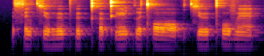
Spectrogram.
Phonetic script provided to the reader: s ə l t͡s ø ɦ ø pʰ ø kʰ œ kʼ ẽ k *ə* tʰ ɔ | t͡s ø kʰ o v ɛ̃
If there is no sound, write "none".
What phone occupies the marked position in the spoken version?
ə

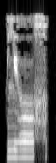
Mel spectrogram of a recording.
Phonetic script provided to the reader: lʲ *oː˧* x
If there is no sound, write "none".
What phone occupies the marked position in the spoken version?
oː˧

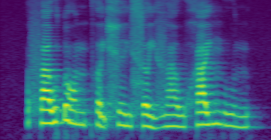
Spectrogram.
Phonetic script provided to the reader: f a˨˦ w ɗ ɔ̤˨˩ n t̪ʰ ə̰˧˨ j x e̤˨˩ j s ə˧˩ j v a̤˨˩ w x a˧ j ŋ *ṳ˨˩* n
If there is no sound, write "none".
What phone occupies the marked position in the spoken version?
ṳ˨˩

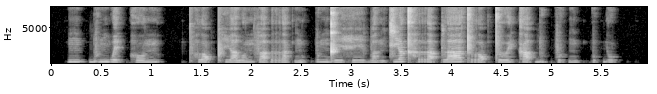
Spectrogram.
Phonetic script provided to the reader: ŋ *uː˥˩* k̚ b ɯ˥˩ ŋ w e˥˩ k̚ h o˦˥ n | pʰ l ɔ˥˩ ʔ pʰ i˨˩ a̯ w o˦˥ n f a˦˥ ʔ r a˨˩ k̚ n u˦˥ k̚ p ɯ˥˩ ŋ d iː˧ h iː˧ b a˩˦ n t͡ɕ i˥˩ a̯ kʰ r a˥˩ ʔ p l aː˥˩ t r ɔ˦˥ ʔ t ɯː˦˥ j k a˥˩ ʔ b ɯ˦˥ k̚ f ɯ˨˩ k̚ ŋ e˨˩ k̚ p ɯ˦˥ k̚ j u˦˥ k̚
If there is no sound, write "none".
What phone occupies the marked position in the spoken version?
u˥˩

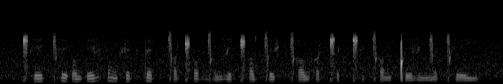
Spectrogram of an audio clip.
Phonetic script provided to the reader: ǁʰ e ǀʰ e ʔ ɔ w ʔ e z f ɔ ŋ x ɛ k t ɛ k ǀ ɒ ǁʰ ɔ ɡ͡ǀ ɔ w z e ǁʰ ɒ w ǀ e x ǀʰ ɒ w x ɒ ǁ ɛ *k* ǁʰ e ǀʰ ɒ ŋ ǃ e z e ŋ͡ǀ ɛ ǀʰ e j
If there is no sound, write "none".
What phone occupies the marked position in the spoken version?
k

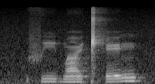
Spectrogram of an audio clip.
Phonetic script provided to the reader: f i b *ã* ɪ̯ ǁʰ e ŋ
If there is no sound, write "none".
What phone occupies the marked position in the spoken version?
ã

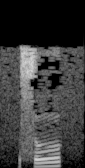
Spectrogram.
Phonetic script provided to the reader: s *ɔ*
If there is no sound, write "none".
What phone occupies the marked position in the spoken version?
ɤ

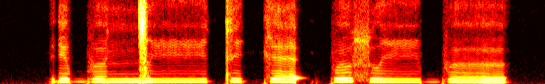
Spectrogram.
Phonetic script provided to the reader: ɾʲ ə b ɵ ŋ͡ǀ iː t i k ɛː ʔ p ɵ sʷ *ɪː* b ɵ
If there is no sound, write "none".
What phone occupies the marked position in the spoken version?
iː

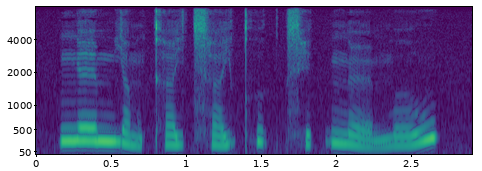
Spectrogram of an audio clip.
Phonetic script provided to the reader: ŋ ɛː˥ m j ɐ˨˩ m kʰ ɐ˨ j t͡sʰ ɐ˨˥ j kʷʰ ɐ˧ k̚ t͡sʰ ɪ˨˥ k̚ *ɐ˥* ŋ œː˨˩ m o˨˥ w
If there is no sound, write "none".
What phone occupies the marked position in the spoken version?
ɐ˧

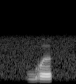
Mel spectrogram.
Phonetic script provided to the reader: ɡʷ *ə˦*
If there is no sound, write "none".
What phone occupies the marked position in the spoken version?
ə˦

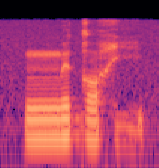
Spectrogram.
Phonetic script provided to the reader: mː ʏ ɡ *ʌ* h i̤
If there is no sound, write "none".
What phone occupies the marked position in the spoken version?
ɔ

